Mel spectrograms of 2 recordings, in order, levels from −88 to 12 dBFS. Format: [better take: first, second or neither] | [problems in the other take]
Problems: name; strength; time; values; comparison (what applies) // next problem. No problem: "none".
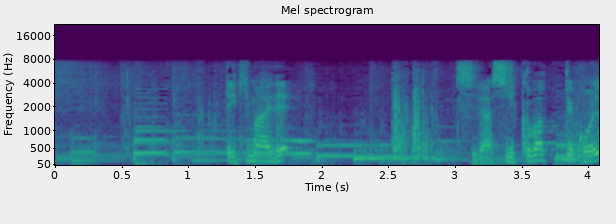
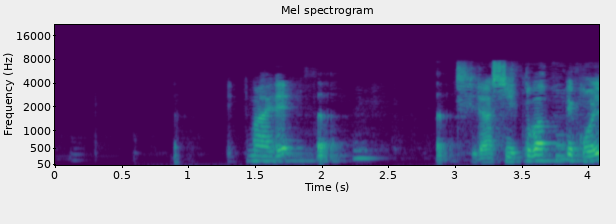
first | noise reduction (neural mask model DeepFilterNet 3)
